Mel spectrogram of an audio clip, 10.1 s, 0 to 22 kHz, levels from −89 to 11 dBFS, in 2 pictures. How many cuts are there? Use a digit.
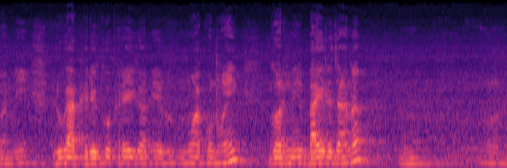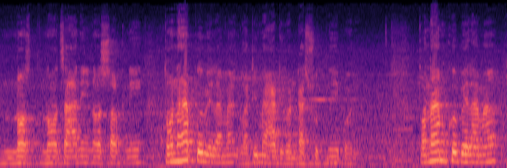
1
